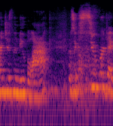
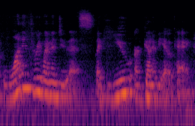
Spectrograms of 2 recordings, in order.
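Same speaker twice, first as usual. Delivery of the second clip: matter-of-fact reassurance; 3 semitones lower, 6 dB quieter than usual. Retold or imitated. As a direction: retell it as calm, plain fact. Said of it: "a matter of fact woman".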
